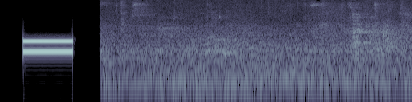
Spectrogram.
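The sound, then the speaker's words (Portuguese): A voicemail beep sounds after a recorded message: one short, steady electronic tone, clear and isolated, then a brief silence and a low, constant background hiss. “Sua chamada está sendo encaminhada para a caixa postal e estará sujeita a cobrança após o sinal.”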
